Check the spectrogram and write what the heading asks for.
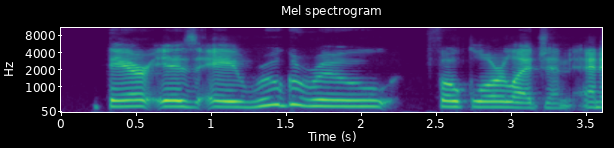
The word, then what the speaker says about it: rougarou: There is a rougarou folklore legend, and it's pronounced sometimes it's pronounced a lougarou, but it's a Cajun folklore.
